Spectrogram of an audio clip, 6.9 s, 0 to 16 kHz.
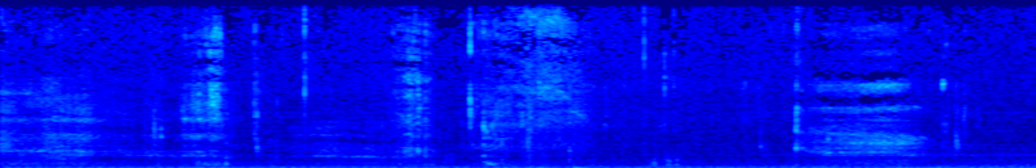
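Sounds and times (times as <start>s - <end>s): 
low steady hum: 0.0s - 6.8s
person sipping herbal tea: 0.9s - 4.6s.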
